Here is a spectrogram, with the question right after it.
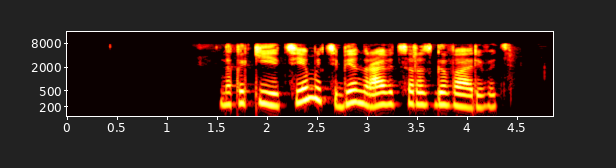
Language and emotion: Russian, neutral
